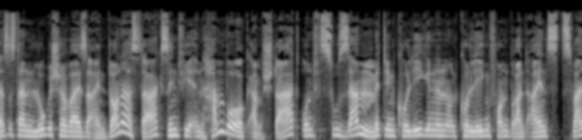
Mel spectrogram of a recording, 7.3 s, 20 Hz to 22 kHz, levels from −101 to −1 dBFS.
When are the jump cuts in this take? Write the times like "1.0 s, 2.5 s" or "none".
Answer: 4.0 s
